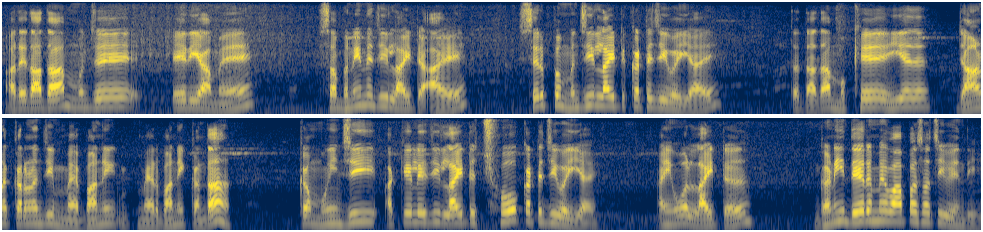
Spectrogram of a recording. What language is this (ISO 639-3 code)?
snd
